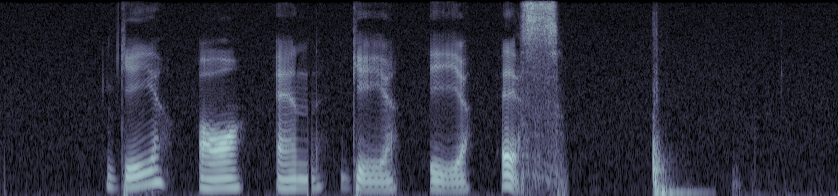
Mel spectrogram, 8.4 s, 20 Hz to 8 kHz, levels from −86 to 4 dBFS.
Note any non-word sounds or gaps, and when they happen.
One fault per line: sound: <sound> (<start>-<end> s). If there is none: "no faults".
sound: dropout (3.1-3.1 s)
sound: thud (6.5-7.2 s)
